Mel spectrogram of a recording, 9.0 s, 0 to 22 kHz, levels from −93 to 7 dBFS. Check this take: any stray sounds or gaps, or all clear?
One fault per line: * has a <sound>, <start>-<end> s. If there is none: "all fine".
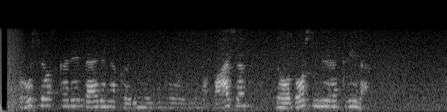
all fine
